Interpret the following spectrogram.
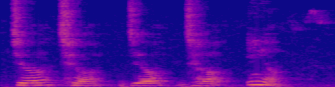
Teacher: ये ध्वनि जो है यह तालु को स्पर्श करता हुआ मुख से बाहर आता है। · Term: च वर्ग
